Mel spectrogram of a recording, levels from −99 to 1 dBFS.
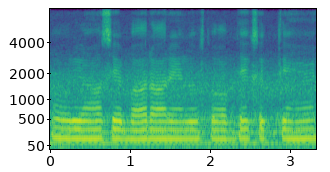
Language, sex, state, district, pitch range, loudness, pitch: Hindi, male, Rajasthan, Bikaner, 150-155 Hz, -13 LUFS, 150 Hz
